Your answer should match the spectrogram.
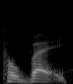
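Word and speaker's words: tove (טוב): And the word good is T-O-W-B, T-O-W-B. It's actually pronounced tove. The W, that's a valve, and it can be pronounced V. It actually sounds tove in the Hebrew, and it means beneficial.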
